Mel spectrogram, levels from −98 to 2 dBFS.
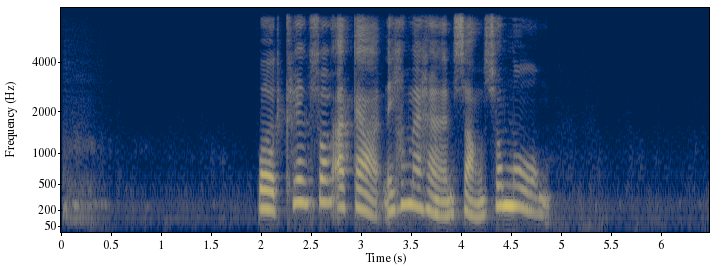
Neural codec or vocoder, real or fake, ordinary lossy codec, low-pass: codec, 16 kHz, 1 kbps, FunCodec, trained on Chinese and English, 50 frames a second; fake; none; 7.2 kHz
